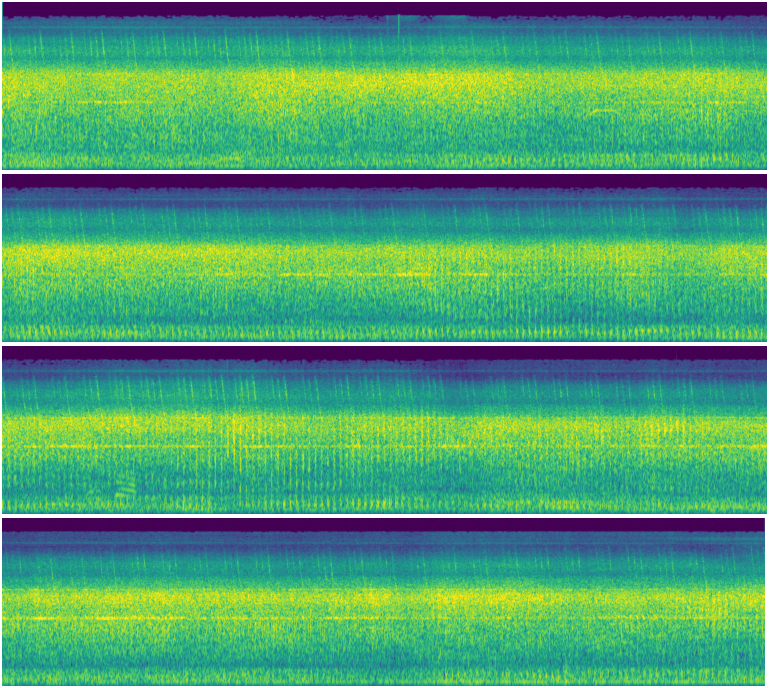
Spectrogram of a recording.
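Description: Helicopter flying low overhead: its rotor and engine run loud and steady, with an even beat from the blades.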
